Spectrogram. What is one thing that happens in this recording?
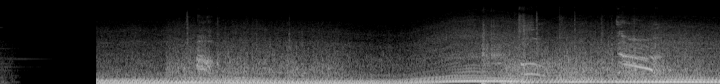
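A pickup truck's engine revs and roars.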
